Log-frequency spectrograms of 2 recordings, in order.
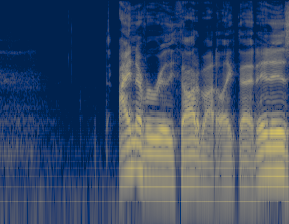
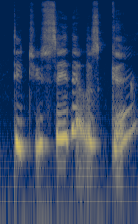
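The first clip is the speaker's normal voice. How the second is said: much higher, disbelieving mock customer voice; imitating the customer. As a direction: play the puzzled girl at the window. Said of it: "She's like".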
